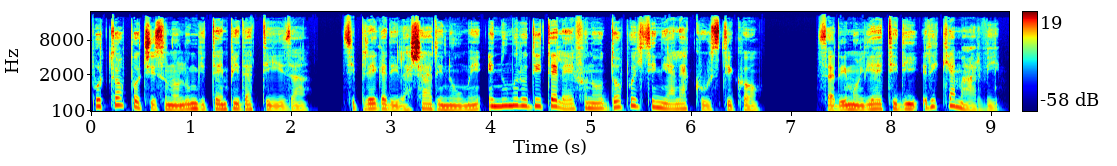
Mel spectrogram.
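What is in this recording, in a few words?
Italian, Kommentar Freundlich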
